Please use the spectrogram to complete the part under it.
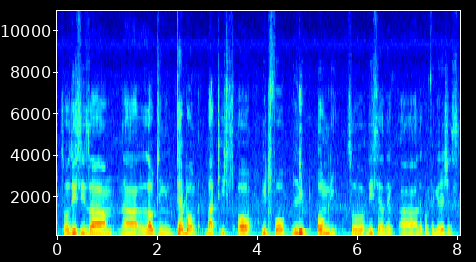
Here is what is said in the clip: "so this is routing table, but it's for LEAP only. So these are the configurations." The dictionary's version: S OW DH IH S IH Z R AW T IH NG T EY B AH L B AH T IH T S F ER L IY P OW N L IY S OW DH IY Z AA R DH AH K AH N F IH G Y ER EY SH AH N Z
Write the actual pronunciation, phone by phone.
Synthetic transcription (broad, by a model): S OW DH IH S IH Z L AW T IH NG T EY B AH L B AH T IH T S F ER L IY P OW N L IY S OW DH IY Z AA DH DH AH K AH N F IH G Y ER EY SH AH N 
